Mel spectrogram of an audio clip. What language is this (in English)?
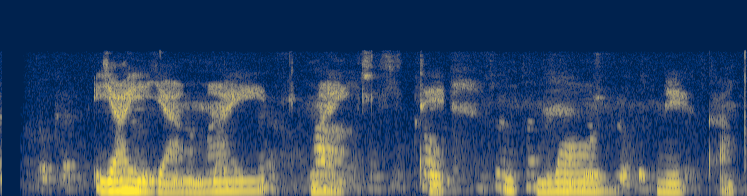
Icelandic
